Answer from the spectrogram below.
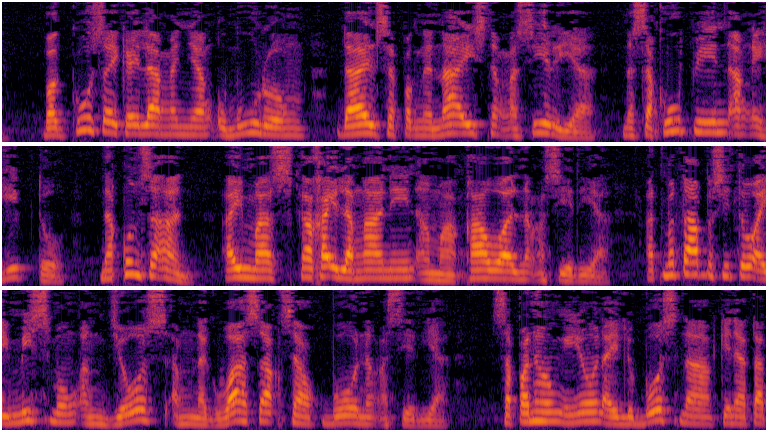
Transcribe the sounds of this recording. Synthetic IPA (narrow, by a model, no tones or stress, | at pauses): bɐɡ̚kosʔɐjkɐʔɪlaːŋɐnɲaŋʊmuːɾo̞ŋ | d̪aːhɪlsɐpɐɡ̚nɐnaːʔɪsnɐŋɐsiɾjɐnɐsɐkuːpɪnɐŋɛɦip̚t̪o̞ | nɐkʊŋsɐʔan | ʔɐjmɐskakɐʔɪlɐŋaːnɪnɐŋmɐŋɐkaːwɐlnɐŋɐsiɾjɐ̰ | ʔɐt̪̚mɐt̪aːp̬osɪt̪o̞ʔɐjmismo̞ŋɐŋd̪jo̞sɐŋnɐɡ̚waːsɐk̚sɐhok̚bonɐŋɐsiɾjɐ̰ | sɐpɐnɐhoŋɪjo̞nɐjlʊbo̞snɐkɪnat̪a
